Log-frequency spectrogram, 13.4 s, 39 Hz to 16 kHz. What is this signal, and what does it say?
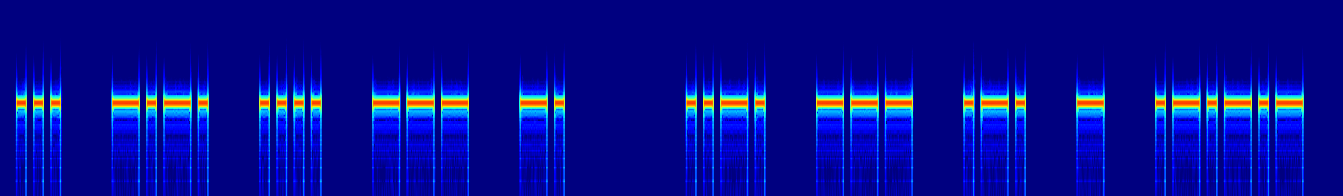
Morse code, heard as a keyed tone, about 14 wpm, spaced as for 10 wpm, 680 Hz. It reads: SCHON FORT.
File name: Morsekurs / Witze / Witz 04. April 2023 50 F70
